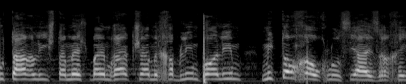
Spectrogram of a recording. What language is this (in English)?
Hebrew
